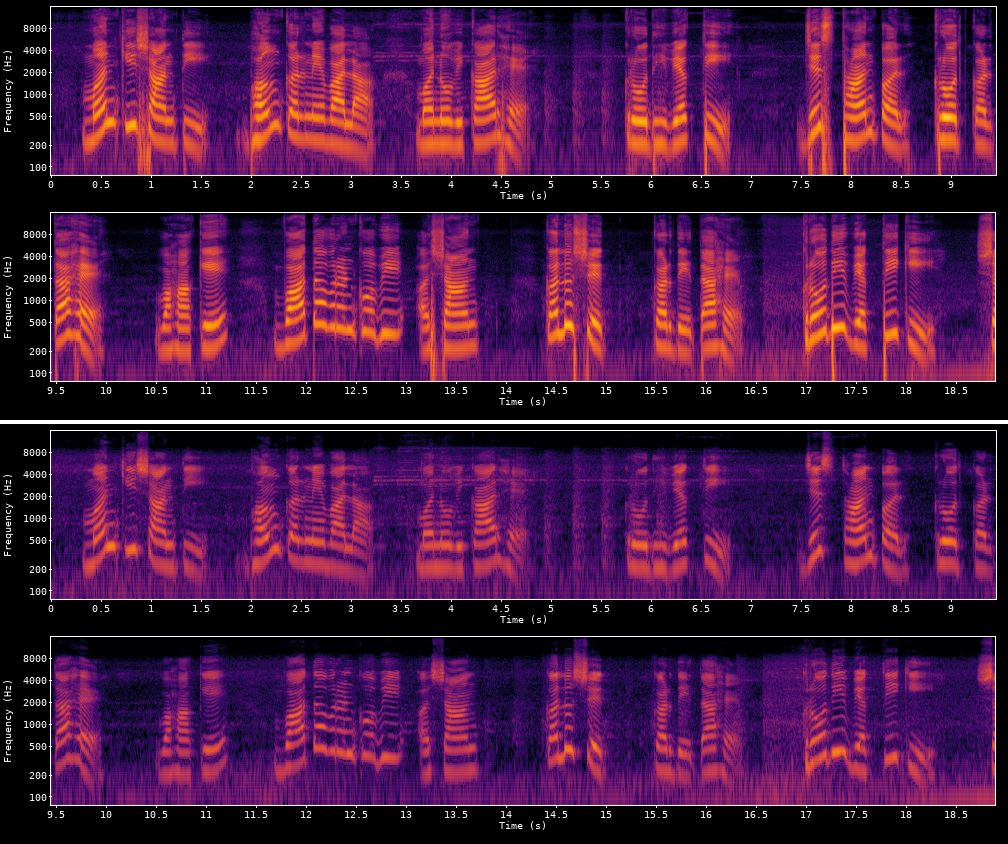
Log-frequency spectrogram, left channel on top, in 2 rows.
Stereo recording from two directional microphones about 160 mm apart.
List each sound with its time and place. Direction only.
0.3 s a woman's voice: 55° left (ahead or behind)
16.9 s a woman's voice: 55° left (ahead or behind)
